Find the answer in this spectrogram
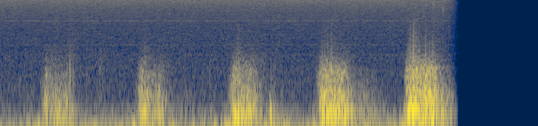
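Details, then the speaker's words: Simulated rhythmic whooshing pulses at heartbeat pace, synchronized with the heartbeat and wrist pulse: pulsatile tinnitus. "However, pulsatile tinnitus literally has a rhythm like a heartbeat, and if you listen carefully, you can see that it is a sound that is synchronized with your heartbeat and the pulse of your wrist."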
